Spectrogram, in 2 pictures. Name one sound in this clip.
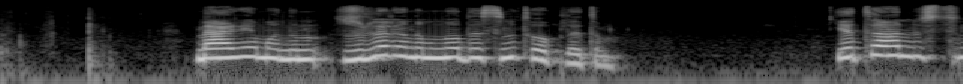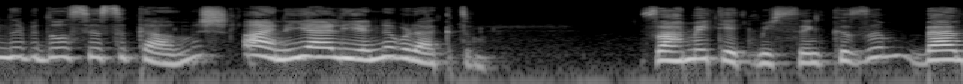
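A woman speaks close by, with feeling.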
